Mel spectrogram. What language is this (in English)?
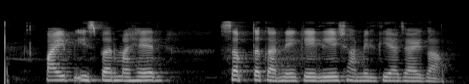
Urdu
